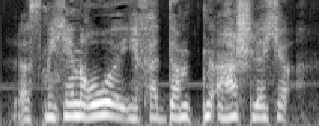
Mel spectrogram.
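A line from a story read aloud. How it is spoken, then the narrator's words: Snarled. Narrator (German): fauchte Brian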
